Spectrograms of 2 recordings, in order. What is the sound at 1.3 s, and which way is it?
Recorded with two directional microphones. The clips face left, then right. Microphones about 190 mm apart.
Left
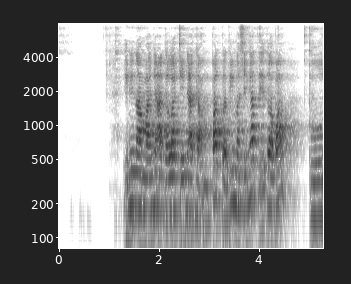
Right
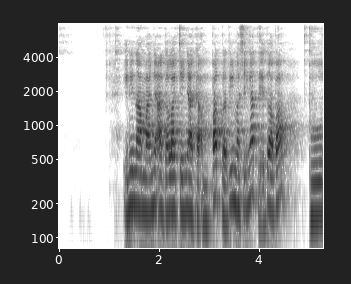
Speech, 60° right (ahead or behind).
